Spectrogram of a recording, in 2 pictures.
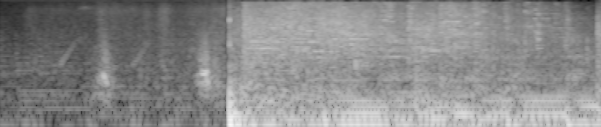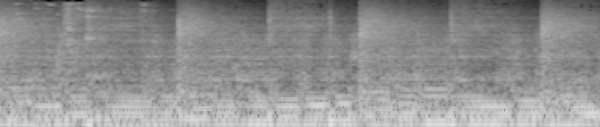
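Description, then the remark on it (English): Two faint taps come first, then a mirror's glass shatters in a loud crash, with shards tinkling and clattering for several seconds afterward as the pieces settle. No one speaks. “What if I punch this mirror?”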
